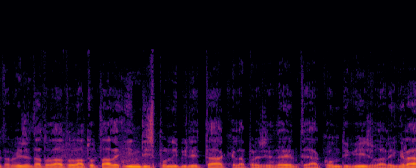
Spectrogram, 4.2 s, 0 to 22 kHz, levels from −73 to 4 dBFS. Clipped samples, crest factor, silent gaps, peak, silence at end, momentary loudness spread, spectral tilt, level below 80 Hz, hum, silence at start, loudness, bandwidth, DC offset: under 0.1%; 18 dB; none; -6 dBFS; 0 s; 6 LU; -7 dB/octave; -38 dBFS; none; 0 s; -25 LUFS; 16 kHz; under 0.1%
